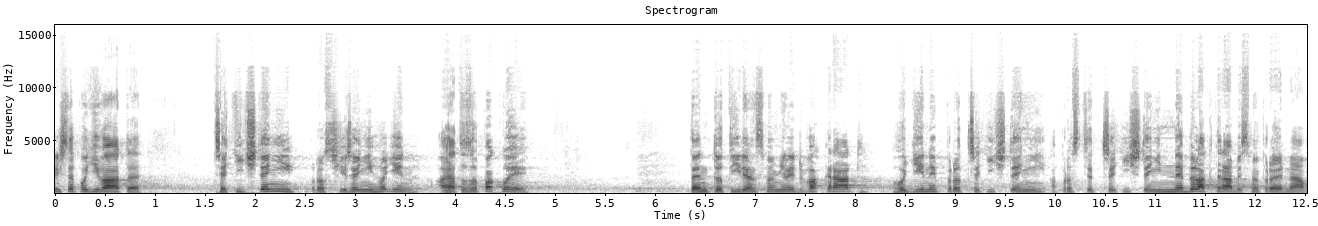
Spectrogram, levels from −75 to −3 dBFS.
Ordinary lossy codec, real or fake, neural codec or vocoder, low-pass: Opus, 16 kbps; real; none; 14.4 kHz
